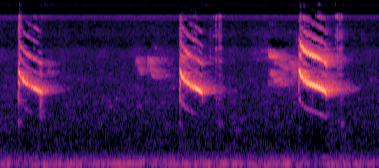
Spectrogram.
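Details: Three sharp falling chirps, growing louder, from a female common iora calling to provoke replies from other ioras, spaced roughly every one and a half seconds, with a faint thin whistle between.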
